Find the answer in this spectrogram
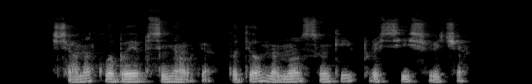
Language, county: Lithuanian, Vilnius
